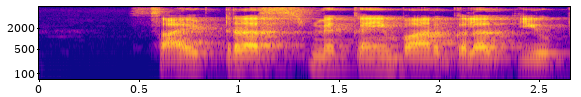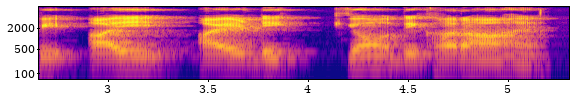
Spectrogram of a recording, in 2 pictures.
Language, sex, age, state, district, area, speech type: Hindi, male, 45-60, Madhya Pradesh, Ujjain, urban, read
